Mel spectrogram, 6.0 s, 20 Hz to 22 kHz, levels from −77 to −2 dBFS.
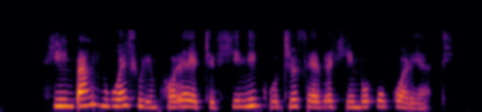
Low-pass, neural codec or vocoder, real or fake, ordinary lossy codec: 7.2 kHz; codec, 16 kHz in and 24 kHz out, 0.6 kbps, FireRedTTS-2 codec; fake; Opus, 24 kbps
